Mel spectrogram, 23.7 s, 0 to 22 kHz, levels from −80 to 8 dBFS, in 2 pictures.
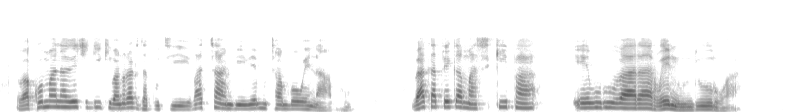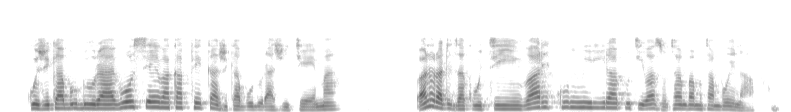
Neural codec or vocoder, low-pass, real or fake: codec, 16 kHz, 4 kbps, X-Codec, WavLM features, trained on Multilingual LibriSpeech; 5.4 kHz; fake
